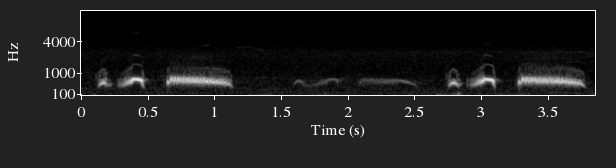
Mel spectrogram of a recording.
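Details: Spotted dove, Ninh Thuận, Vietnam: a phrase of two quick notes and a long low coo, then soft murmured coos, then the full phrase again.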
